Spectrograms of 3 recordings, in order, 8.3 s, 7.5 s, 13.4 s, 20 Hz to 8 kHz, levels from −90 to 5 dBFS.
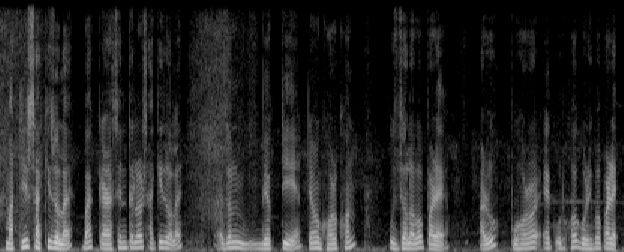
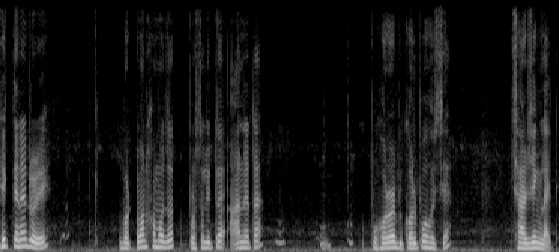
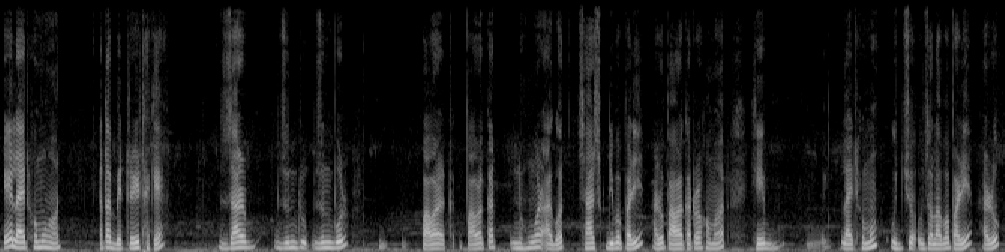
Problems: background sounds at intervals, background conversations at intervals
